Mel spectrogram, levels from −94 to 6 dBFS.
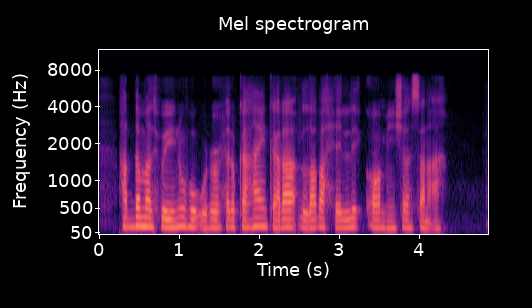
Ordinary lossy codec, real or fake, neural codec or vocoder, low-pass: none; fake; codec, 16 kHz, 0.8 kbps, ZipCodec; 7.2 kHz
